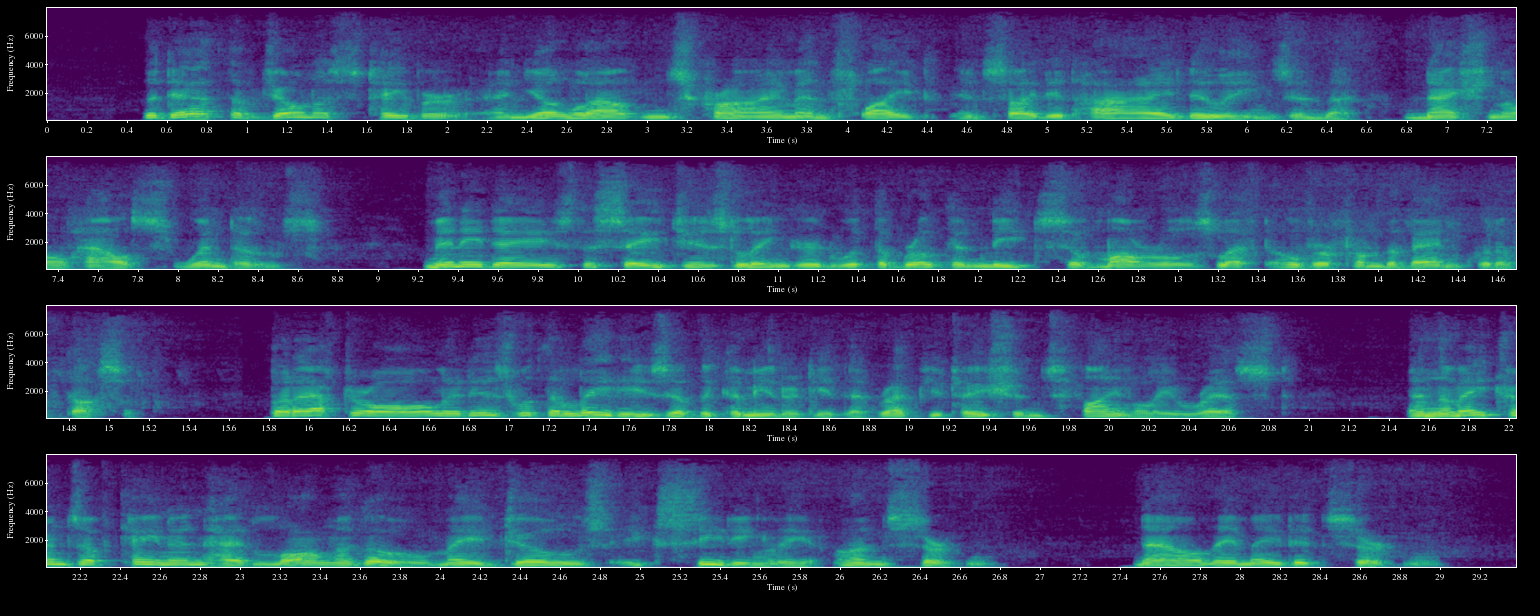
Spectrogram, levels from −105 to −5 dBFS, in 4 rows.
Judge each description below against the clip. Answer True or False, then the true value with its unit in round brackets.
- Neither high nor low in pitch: False (110 Hz)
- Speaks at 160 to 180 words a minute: False (140 wpm)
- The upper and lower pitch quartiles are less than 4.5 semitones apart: False (4.8 semitones)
